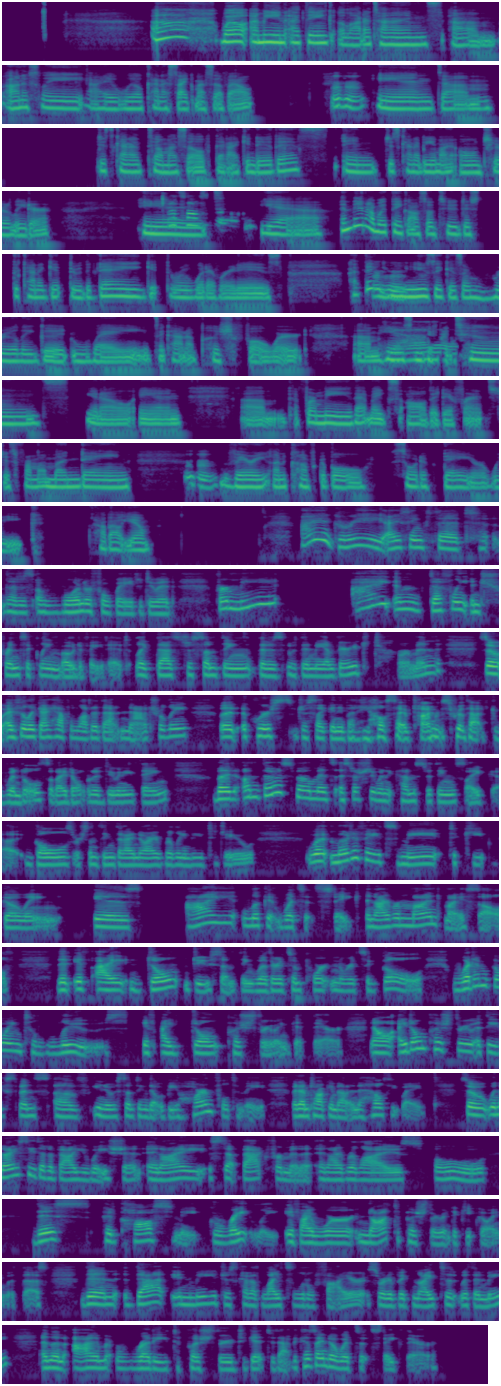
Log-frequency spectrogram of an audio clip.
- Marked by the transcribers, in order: lip smack; other background noise; stressed: "really"; tapping; laughing while speaking: "else, I have times"
- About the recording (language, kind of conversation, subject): English, unstructured, How can one tell when to push through discomfort or slow down?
